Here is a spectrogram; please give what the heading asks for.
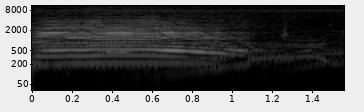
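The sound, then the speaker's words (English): A calf moos once in a single drawn-out, faint call with rich harmonics. The tone wavers slightly in pitch near its end. “Look, there's a baby cow, said Jane.”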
